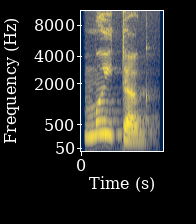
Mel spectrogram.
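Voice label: "мыйтӧг", Komi, female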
